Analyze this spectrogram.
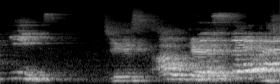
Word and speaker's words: Gies: It's actually geese.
